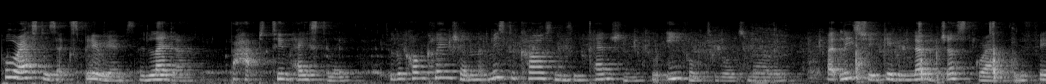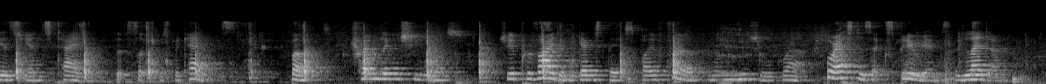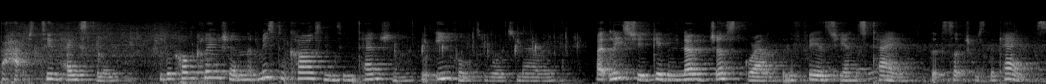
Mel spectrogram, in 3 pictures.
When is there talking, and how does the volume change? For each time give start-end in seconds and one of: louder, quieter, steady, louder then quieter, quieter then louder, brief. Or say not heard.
0.0-31.3 steady.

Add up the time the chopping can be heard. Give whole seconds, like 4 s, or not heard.
9 s.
